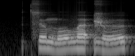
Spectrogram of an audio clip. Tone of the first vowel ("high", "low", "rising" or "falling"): falling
